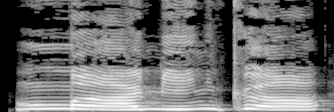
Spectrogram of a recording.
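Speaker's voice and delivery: high, drawn-out whining wail; fake crying wail. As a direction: wail it like a crybaby. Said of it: "Из глаз тощей покатились самые настоящие слёзы".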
